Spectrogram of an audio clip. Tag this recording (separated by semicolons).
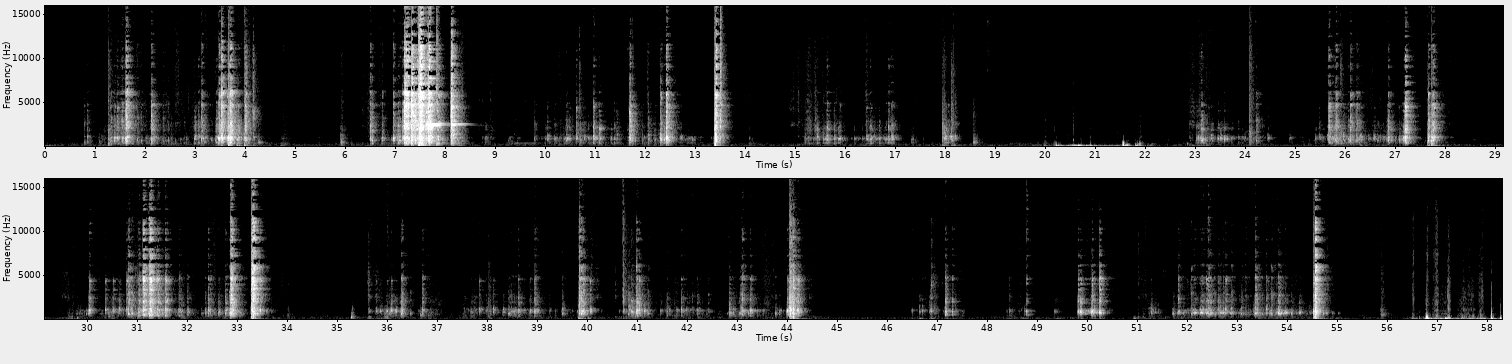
Field-recording; rattle; tea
